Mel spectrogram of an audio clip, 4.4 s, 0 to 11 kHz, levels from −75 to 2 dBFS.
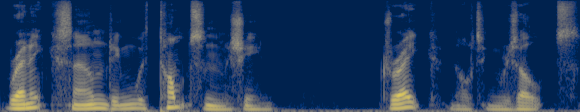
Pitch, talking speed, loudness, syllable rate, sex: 110 Hz, 110 wpm, -20 LUFS, 4.7 syllables/s, male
